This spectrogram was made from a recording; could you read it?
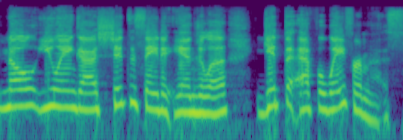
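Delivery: normal talking voice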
